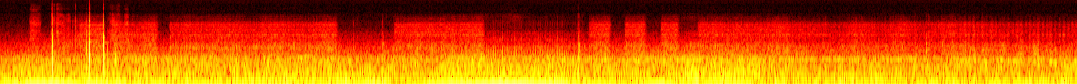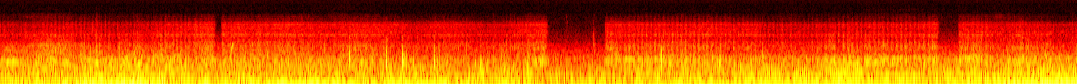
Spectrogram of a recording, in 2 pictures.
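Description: A car drives along an asphalt street, with low road rumble heard from inside the car.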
